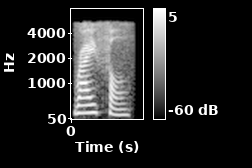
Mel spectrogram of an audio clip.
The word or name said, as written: rifle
